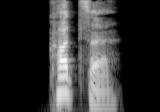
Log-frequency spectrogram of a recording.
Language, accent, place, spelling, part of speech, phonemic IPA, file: German, Germany, Berlin, Kotze, noun, /ˈkɔ.tsə/, De-Kotze.ogg
- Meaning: 1. puke, vomit 2. coarse woolen blanket, woolen cape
